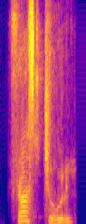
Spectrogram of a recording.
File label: "frustule", Indian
